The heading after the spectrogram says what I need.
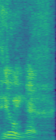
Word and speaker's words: Dungen: Dungeon. Dungen. Okay, Dungeon. Yeah. I don't know how to pronounce it. Yeah, no, you're pronouncing it right. Dungen.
